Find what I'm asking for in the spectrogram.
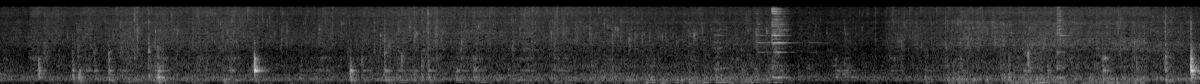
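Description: Tempering of chana dal, mustard seeds, cumin, chilies and crushed raw garlic frying in oil for a ridge gourd curry, a soft continuous sizzle with occasional spoon scrapes and clinks, close by and without talk.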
